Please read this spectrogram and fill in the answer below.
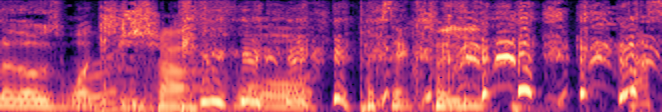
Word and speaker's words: Patek Philippe: for Patek Philippe.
